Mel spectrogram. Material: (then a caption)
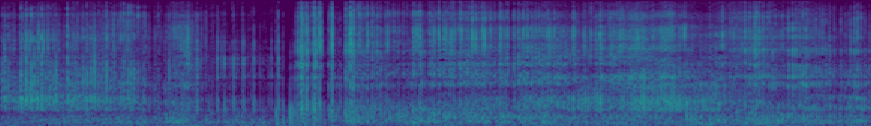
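Cardboard. Long acrylic nails scratch and tap a black printed, rigid, hollow cardboard cosmetic box of medium size. The result is a steady bright, dry scratching with a short run of louder, crisp taps near the middle, each dying away almost instantly, and little low-end weight.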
